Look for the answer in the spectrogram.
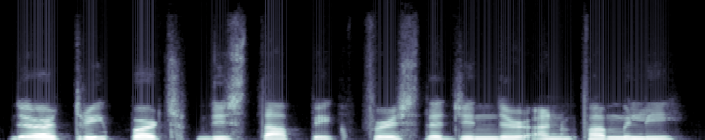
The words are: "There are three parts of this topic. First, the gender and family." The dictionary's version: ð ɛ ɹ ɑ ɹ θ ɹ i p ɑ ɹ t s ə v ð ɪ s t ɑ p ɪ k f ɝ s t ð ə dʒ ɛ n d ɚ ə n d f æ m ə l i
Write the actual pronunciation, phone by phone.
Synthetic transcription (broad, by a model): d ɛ ɹ ɑ ɹ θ ɹ i p ɑ ɹ t s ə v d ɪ s t ɑ p ɪ k f ɝ s t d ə dʒ ɛ n d ɚ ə n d f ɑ m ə l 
